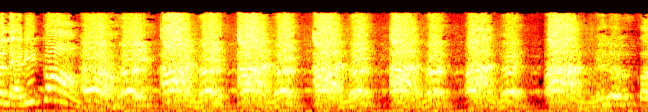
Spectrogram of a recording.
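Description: A woman shouting prayer in loud, rapid, rhythmic bursts, about two to three a second, each burst breathy and strained.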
